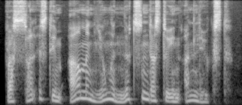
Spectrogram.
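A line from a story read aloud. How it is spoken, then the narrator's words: Whispered in ear. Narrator (German): Marguerite flüsterte ihm ins Ohr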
